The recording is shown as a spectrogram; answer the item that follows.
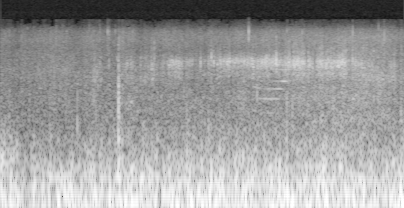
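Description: Wind buffeting the microphone of a skier moving downhill, a loud steady low rumble. A higher hiss of skis on snow comes in about halfway through and eases off near the end.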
